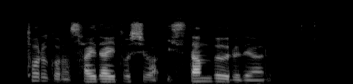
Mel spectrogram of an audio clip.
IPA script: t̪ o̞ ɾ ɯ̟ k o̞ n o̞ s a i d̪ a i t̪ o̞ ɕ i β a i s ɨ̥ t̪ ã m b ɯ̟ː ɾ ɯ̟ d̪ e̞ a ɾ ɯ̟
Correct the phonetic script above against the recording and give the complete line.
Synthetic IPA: t̪ o̞ ɾ ɯ̟ k o̞ n o̞ s a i d̪ a i t̪ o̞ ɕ i β a i s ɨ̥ t̪ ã m b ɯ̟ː ɾ ɯ̟ d̪ e̞ a ɾ ɯ̟

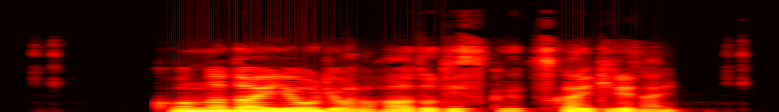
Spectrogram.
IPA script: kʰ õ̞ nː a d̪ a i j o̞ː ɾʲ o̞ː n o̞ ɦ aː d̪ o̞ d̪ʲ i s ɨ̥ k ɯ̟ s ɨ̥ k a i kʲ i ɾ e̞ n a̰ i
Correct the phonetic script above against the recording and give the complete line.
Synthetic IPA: kʰ õ̞ nː a d̪ a i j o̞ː ɾʲ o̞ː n o̞ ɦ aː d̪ o̞ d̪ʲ i s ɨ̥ k ɯ̟ t͡s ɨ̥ k a i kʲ i ɾ e̞ n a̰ i

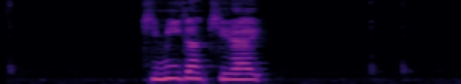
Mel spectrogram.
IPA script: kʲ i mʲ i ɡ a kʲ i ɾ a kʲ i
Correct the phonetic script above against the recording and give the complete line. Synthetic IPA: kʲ i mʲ i ɡ a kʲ i ɾ a i

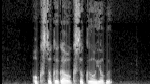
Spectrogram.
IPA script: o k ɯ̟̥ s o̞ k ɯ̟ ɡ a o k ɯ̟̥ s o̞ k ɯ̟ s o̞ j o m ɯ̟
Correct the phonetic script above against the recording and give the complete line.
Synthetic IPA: o k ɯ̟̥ s o̞ k ɯ̟ ɡ a o k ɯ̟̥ s o̞ k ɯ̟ o̞ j o b ɯ̟

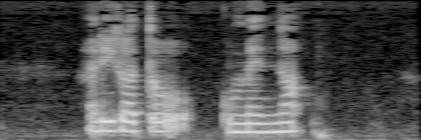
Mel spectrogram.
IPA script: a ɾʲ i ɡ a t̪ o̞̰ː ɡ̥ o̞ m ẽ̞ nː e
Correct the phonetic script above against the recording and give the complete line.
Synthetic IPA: a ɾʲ i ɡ a t̪ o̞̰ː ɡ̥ o̞ m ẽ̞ nː a

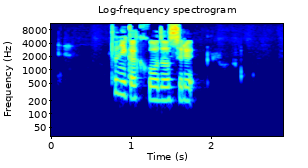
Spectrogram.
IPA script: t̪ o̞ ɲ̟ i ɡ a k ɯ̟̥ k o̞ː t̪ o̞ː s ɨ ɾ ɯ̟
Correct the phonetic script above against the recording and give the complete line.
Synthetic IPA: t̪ o̞ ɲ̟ i k a k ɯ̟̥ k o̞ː d̪ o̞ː s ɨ ɾ ɯ̟

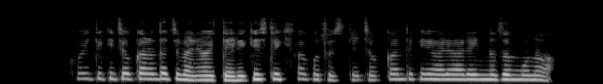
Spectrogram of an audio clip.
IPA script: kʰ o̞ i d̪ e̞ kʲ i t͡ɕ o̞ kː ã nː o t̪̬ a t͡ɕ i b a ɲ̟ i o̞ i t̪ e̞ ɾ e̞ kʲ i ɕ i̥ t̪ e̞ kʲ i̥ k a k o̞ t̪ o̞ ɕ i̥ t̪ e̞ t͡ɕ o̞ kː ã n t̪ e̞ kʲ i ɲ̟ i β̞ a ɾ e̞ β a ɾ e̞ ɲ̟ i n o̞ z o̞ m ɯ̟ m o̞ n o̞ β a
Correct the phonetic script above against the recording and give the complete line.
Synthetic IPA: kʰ o̞ i t̪ e̞ kʲ i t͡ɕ o̞ kː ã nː o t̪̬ a t͡ɕ i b a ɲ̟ i o̞ i t̪ e̞ ɾ e̞ kʲ i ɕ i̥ t̪ e̞ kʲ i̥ k a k o̞ t̪ o̞ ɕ i̥ t̪ e̞ t͡ɕ o̞ kː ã n t̪ e̞ kʲ i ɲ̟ i β̞ a ɾ e̞ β a ɾ e̞ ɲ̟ i n o̞ z o̞ m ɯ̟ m o̞ n o̞ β a

